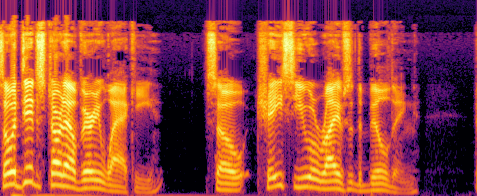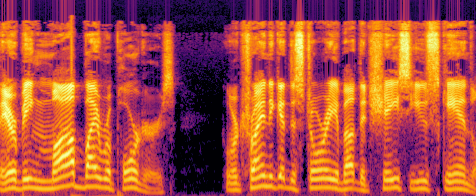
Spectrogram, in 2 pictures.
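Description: Over a quiet background, a man with an ordinary speaking voice and a fairly high pitch talks at a moderate pace with lively intonation. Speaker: wrestling podcast host. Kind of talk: casual chat.

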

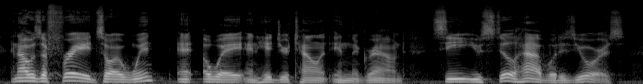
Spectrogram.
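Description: Speaking at a moderate pace, a man uses an ordinary speaking voice at a medium pitch. The recording is very clean, with a silent background. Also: lively intonation. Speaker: podcast host and producer. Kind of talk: casual chat. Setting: in-person recording.

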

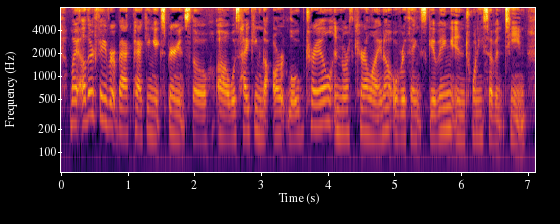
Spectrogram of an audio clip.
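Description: Speaking with an American accent, a woman uses an unremarkable speaking voice at a medium pitch. Her intonation is lively and her pace moderate. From Minnesota/South Dakota, US. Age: 40s. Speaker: thru hiker and nurse practitioner. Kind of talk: solo audio diary. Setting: home kitchen recording.

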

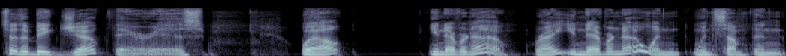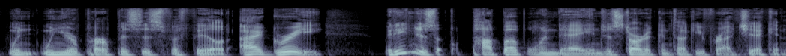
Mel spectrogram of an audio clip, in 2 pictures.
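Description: A man's plain, everyday voice at medium pitch, fairly quick in pace, with a dry, close sound, no echo and a quiet background. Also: lively intonation. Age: 40s. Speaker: radio talk show host. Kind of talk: live talk radio patter leading into a commercial break, teasing the next segment. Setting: radio studio, broadcast live on air and Facebook Live. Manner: loose, conversational, with repeated words and self-restarts; chuckling, upbeat teaser delivery.

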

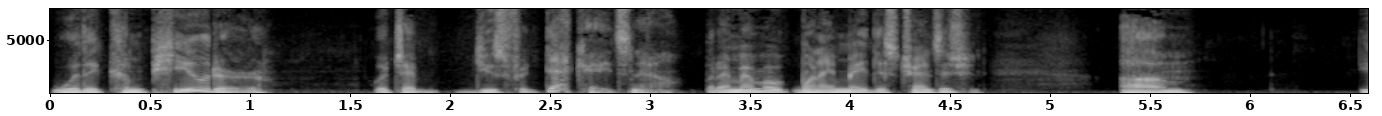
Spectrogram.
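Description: A man talks at a fairly quick pace with a medium pitch, somewhat breathy and dark, mellow in tone. The sound is dry and close, with no echo. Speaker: screenwriter. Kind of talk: casual interview. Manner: relaxed, conversational.

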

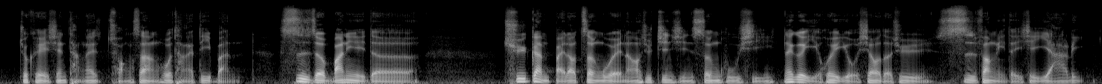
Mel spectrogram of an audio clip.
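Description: A man speaks with a very deep, low pitch and lively intonation. Vocal fry runs through his voice. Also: moderate pace. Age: 20s. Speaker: traditional massage therapist. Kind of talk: casual interview.

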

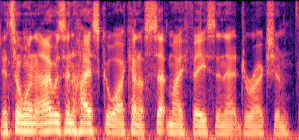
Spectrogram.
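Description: Over a silent background in a very clean recording, a man talks very fast at medium pitch with ordinary pitch variation. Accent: American. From Japan (American missionary kid). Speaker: professor and former missionary. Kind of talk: interview.

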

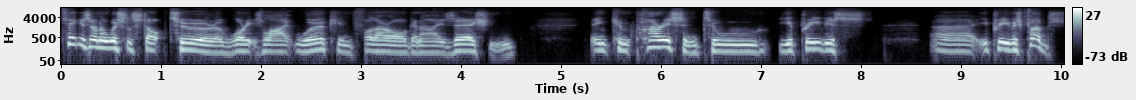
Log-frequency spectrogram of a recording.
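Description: With an ordinary speaking voice, a man talks at a fairly slow pace with medium pitch and ordinary pitch variation, the sound dry and close with no echo over a quiet background. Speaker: podcast co-host. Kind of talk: interview.

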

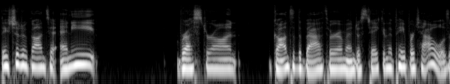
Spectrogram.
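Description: Soft-spoken and with an American accent, a woman speaks in a fairly low pitch with a dark, mellow tone, ordinary pitch variation and a moderate pace. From New York City. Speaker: podcast host. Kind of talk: casual chat.

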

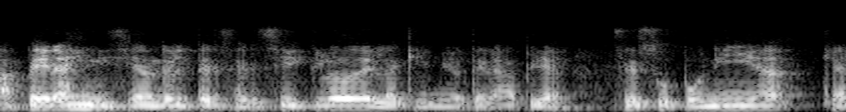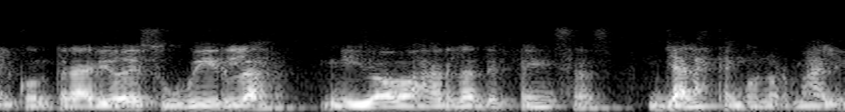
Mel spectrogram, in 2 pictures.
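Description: Fairly even intonation marks a man's fairly low-pitched speech. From Colombia, Barranquilla (Caribbean coast). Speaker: interviewee sharing illness story. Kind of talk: personal testimony. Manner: halting, many repetitions and fillers.

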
